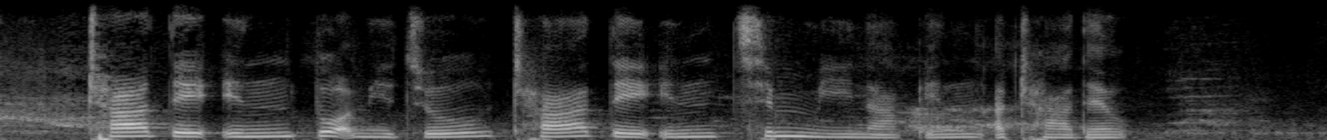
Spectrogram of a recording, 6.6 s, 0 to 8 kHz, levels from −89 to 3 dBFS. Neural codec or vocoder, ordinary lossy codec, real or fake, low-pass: none; Opus, 24 kbps; real; 7.2 kHz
